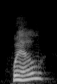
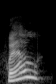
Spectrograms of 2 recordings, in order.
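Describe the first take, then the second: First: High, louder rising question; eager cry. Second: Very high, loud rising question; more urgent cry. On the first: Wife greets the men at the door, high eager cry. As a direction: cry it out, hungry for news. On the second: Wife presses the silent men for news, very high urgent cry. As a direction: press hard for the answer, pitched right up. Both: Acted. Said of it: "she cried".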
